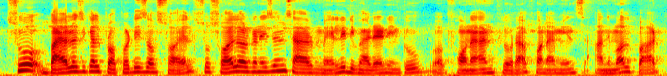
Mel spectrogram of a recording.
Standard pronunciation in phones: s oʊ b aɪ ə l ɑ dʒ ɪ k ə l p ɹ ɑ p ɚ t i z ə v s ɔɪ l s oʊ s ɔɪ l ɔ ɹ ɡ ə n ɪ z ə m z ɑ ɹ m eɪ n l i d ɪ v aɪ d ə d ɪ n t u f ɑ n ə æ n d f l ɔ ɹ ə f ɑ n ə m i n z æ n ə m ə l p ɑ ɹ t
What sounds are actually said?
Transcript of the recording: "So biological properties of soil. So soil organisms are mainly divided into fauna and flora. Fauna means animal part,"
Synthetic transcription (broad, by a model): s oʊ b aɪ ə l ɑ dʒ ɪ k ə l p ɹ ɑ p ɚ t i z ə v s ɔɪ l s oʊ s ɔɪ l ɔ ɹ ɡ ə n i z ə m s ɑ ɹ m eɪ n l i d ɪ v aɪ d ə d ɪ n t u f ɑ n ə n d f l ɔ ɹ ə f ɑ n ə m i n s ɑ n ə m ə l p ɑ ɹ t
